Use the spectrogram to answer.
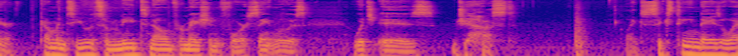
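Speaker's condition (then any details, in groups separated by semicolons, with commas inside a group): No condition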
